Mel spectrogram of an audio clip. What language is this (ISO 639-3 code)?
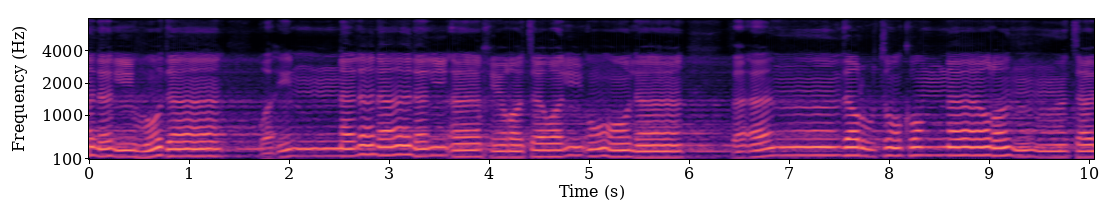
ara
